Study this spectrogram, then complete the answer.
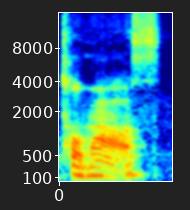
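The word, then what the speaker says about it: Tomás: This hussy sees Tomas, that's how you say his name, Tomas.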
